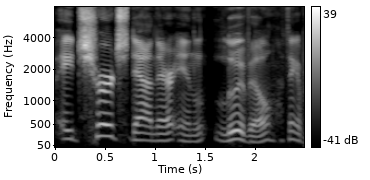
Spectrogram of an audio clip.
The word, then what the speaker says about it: Louisville: And so a church down there in Louisville, I think I pronounced that right, Louisville. See, we have a Louisville here in Colorado, but I think it's Louisville, like Louisville Slugger.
